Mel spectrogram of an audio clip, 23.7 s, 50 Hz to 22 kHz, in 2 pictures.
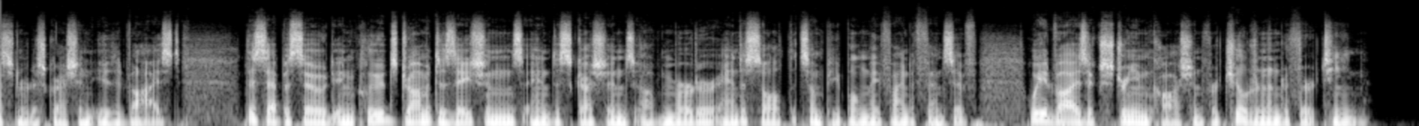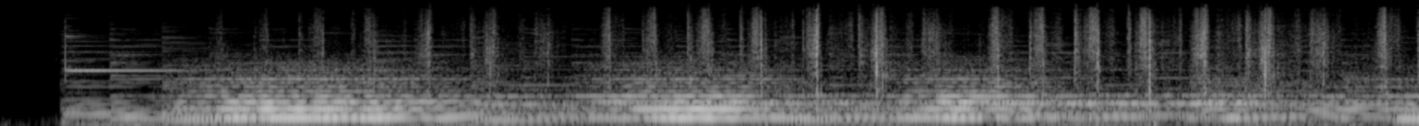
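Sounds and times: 
speech: 0.0 - 11.4
sustained musical drone: 12.4 - 23.6
deck of tarot cards shuffled: 14.3 - 23.6.

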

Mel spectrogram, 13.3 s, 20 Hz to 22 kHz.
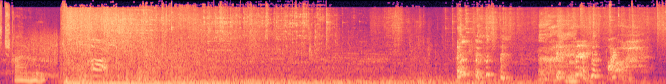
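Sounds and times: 
speech: 0.2 - 3.2
sharp crackling bursts: 1.0 - 13.3
debris-like noise: 1.2 - 13.3
loud booming explosion with deep rumbling roar: 1.2 - 13.3.

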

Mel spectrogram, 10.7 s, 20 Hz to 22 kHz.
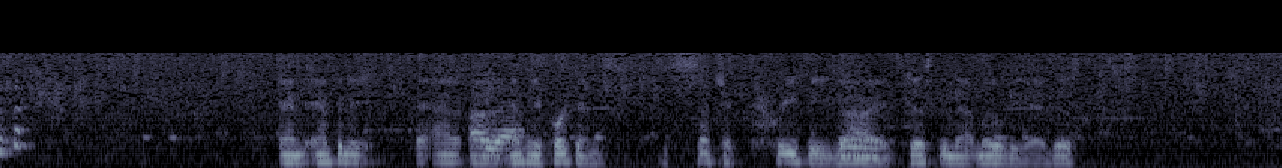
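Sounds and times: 
shower water running: 0.0 - 10.6
speech: 2.3 - 9.4.

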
